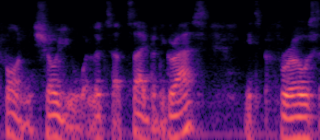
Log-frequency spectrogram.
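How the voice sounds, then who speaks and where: At a moderate pace, a man speaks with a dark, mellow, somewhat breathy tone, a fairly low pitch and ordinary pitch variation. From Spain. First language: Spanish. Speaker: podcast host. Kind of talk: casual monologue.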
